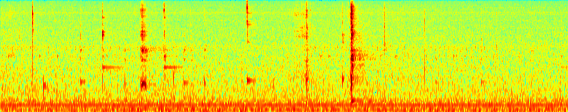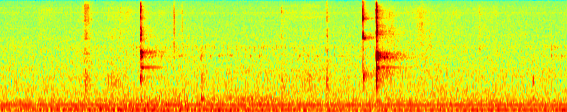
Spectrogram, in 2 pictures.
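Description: Carving knife cutting small chips from a wooden figure, with a scattering of short, sharp ticks and snicks. The loudest come a little after two and a half seconds, at about five seconds, and as a pair near seven seconds.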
